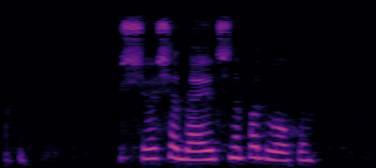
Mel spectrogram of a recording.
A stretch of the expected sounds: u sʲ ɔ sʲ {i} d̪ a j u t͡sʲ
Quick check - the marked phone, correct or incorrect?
incorrect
